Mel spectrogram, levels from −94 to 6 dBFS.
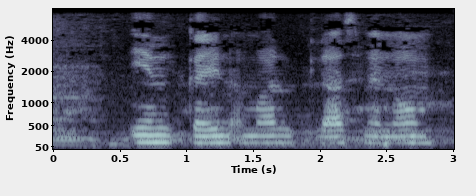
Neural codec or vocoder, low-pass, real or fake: none; 7.2 kHz; real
